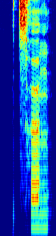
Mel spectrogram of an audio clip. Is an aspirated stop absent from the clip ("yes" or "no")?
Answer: no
